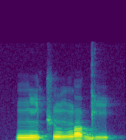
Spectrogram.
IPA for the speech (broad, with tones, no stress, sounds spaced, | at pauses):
ŋ ĩ˧ t͡ʃ ũ˨ ŋ ɔ˧ ɡ i˨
